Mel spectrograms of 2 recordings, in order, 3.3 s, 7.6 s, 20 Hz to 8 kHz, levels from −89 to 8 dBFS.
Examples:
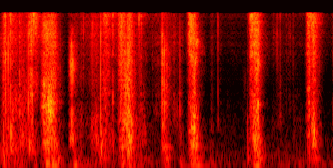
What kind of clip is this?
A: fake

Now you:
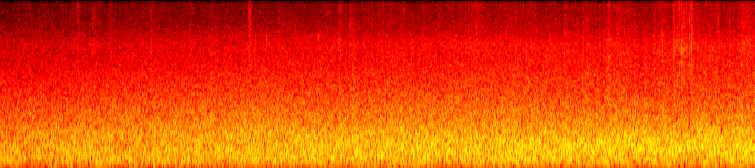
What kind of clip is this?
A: fake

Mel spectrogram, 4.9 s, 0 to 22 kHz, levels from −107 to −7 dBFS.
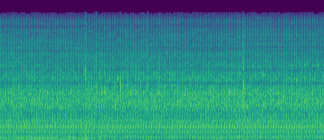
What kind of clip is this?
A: fake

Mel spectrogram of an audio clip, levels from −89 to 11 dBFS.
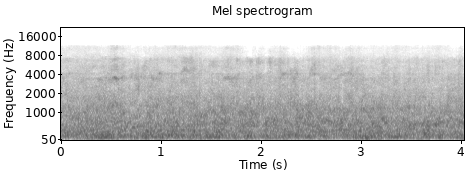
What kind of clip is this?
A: fake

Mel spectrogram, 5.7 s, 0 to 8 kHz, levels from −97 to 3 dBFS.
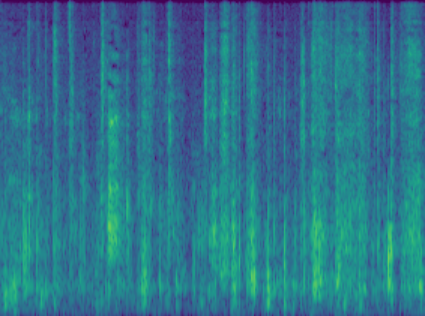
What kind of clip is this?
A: fake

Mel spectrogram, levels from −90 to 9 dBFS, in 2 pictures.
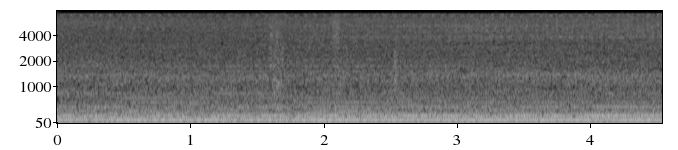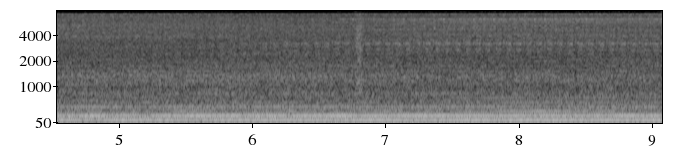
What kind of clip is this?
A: real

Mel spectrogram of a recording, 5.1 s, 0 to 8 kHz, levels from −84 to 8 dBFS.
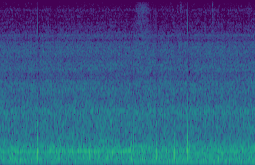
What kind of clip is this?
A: real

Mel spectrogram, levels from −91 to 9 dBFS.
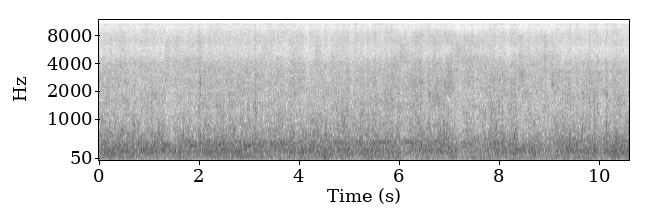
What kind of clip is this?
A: fake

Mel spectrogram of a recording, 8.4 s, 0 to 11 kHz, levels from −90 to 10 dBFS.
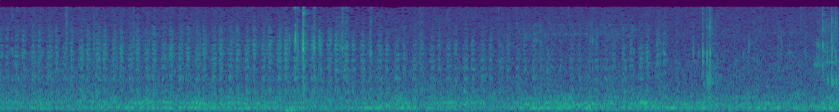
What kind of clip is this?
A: real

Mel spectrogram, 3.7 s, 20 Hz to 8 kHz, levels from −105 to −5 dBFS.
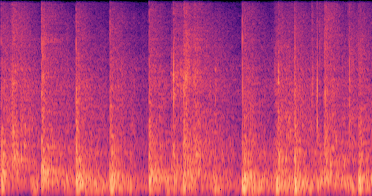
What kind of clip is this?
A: fake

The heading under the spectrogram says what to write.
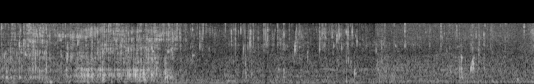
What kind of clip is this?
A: real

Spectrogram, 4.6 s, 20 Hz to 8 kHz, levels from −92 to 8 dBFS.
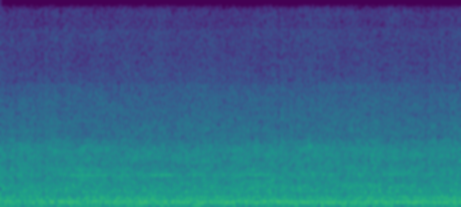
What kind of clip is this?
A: fake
